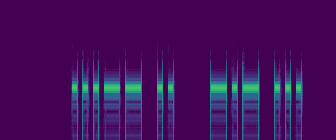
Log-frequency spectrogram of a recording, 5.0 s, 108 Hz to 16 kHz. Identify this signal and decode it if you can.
Morse code, heard as a keyed tone, about 15 wpm, 700 Hz. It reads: 3I KS
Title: Winter Field Day Exchanges 15wpm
